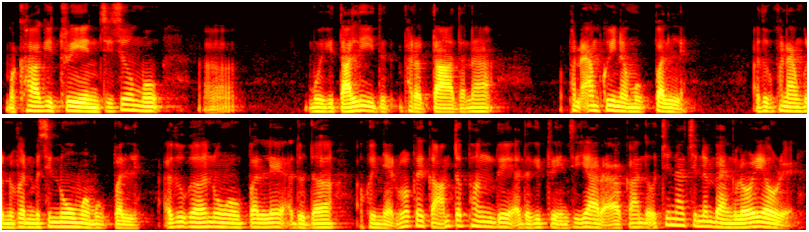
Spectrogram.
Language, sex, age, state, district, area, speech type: Manipuri, male, 45-60, Manipur, Imphal West, urban, spontaneous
